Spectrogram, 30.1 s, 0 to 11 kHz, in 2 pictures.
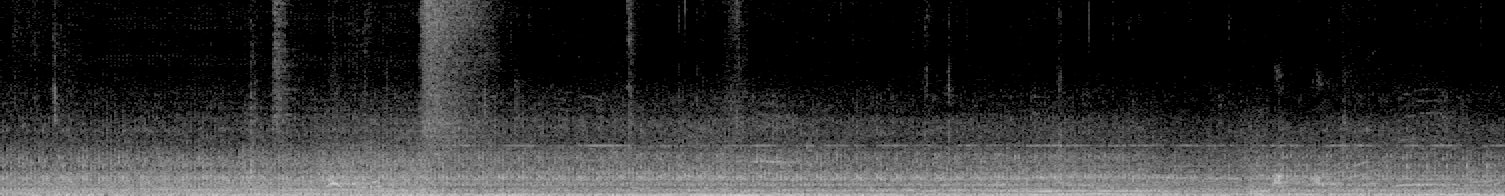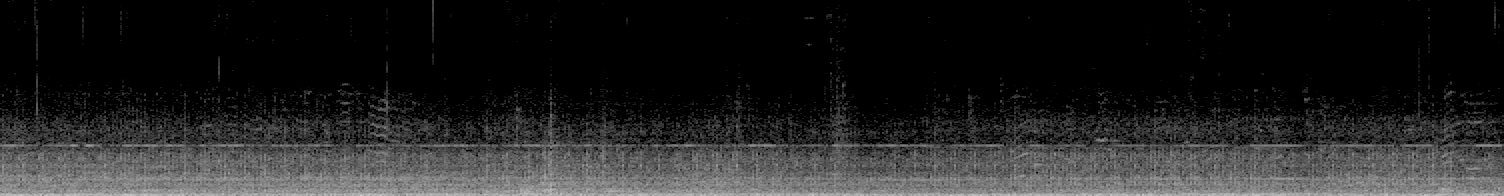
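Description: Scania P360 fire engine reversing slowly into its bay, its diesel engine running at low revs with the reversing alarm sounding. There is a short air-brake hiss about four seconds in.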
